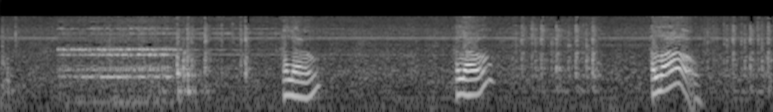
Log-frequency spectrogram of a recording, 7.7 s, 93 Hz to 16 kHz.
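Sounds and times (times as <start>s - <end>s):
telephone bell trill ringing: 0.6s - 2.7s
speech: 2.8s - 3.3s, 4.6s - 5.0s, 6.5s - 7.2s.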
